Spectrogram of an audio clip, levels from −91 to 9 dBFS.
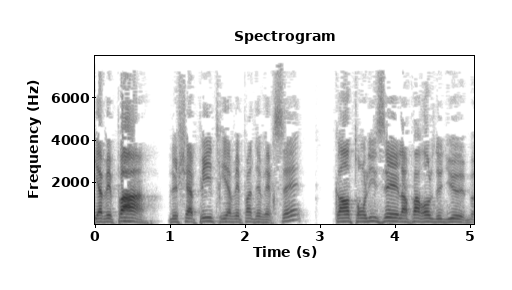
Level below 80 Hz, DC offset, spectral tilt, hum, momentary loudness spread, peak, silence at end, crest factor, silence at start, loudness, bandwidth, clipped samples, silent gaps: -58 dBFS; under 0.1%; -5 dB/octave; none; 15 LU; -2 dBFS; 0 s; 20 dB; 0 s; -21 LUFS; 8 kHz; under 0.1%; none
